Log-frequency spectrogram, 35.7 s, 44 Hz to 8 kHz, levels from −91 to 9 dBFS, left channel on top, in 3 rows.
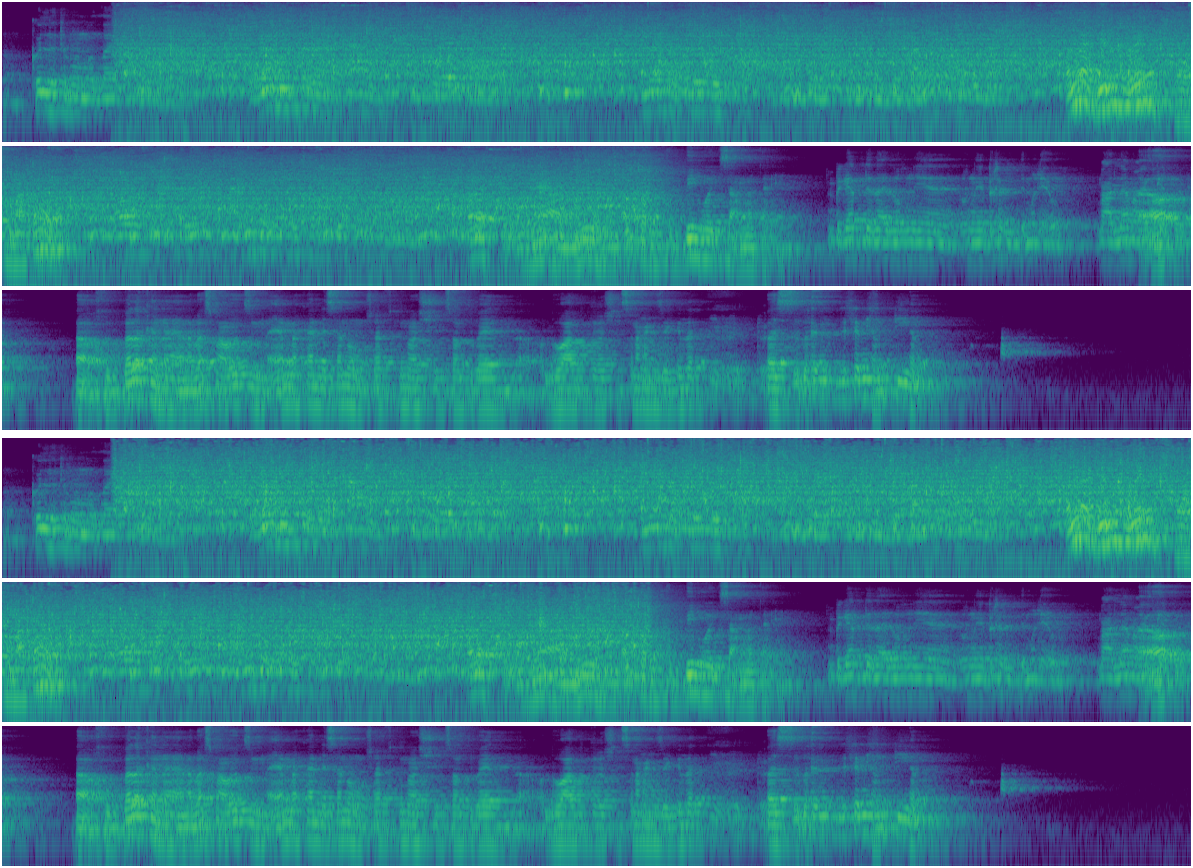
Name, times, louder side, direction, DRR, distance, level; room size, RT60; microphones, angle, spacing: voice 1, 0.3-1.8 2.5-5.3 6.3-7.3 7.7-9.9 11.1-11.4 13.0-16.1 20.1-22.5 22.8-23.8 30.1-30.4 30.9-31.5 31.9-33.0, equal, 15° left, 1 dB, 2.4 m, -31 dB
sound 1, 1.1-18.4, right 3 dB, 45° right, 1.7 m, -25 dB
voice 2, 10.6-12.6 16.5-19.7 23.2-23.7 24.5-30.8 31.4-31.9 32.5-32.6 32.9-33.0 33.8-33.9, equal, 5° right, 0 dB, 1.9 m, -26 dB
22.0 x 19.0 x 6.5 m, 1.3 s
head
